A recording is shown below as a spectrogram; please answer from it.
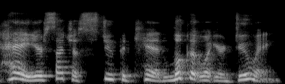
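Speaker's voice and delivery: mock harsh, cutting, belittling scolding tone. Acting out him saying shaming words, in a mock-harsh scolding tone. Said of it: "Like I just changed my tone".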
